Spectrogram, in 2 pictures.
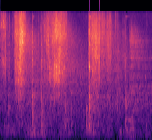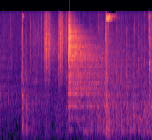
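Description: Hydraulic hose quick-couplers being handled and snapped onto their fittings: a run of sharp metal knocks and clicks, with a longer scraping rattle about four and a half seconds in.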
